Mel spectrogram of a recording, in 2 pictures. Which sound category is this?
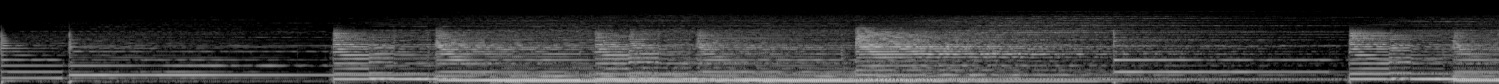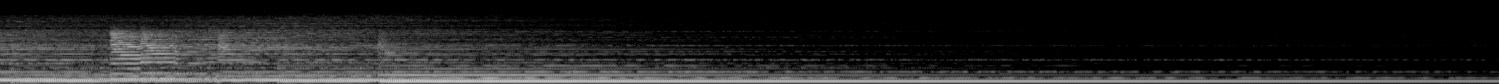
Music > Solo instrument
